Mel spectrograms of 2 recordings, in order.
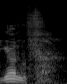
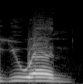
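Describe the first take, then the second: First: The name is said as a single word. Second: The name is spelled out as separate letters. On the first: "I always pronounce it as Yunf" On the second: "it could be U N"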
